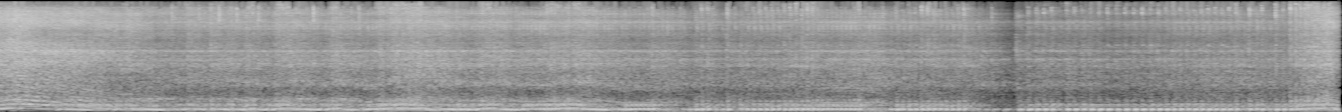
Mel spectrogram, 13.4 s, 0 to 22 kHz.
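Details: 2011 Yamaha Raptor 125 quad: it starts and runs fairly well with the choke on, but lumpy single-cylinder running surges and sags and won't rev out cleanly, stalling with the choke off. It is poor running, not a spark plug problem; cause unconfirmed.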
